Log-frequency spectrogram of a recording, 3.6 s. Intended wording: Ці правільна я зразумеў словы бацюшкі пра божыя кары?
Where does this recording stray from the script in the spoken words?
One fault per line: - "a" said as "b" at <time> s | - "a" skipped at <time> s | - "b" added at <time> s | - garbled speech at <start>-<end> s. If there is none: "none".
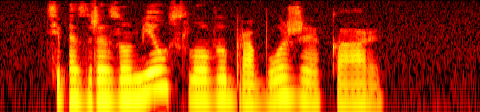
- "правільна" skipped at 0.5 s
- "бацюшкі" skipped at 1.7 s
